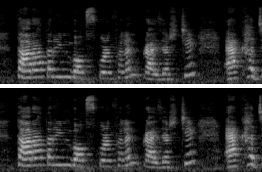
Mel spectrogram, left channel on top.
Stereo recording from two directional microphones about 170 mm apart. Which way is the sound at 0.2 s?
15° left (ahead or behind).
